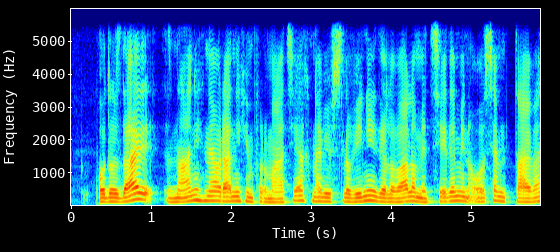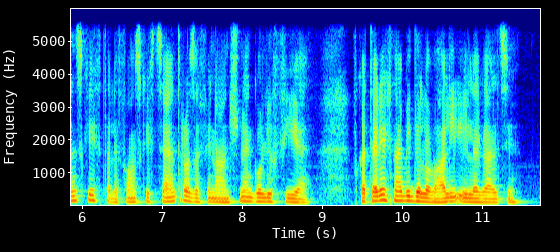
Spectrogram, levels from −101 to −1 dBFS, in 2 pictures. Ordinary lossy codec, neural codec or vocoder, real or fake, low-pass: none; none; real; 5.4 kHz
